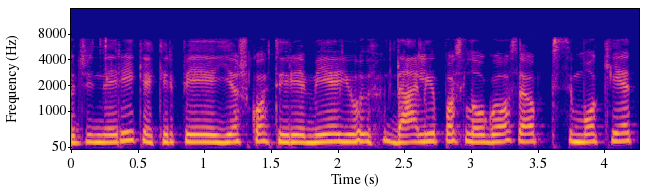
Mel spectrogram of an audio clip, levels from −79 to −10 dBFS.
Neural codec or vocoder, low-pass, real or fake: none; 7.2 kHz; real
